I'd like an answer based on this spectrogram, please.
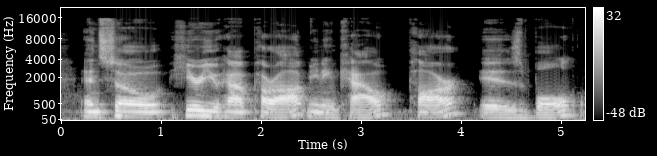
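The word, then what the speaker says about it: פרה: if we have uh the word for cow para para normally a feminine word is going to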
